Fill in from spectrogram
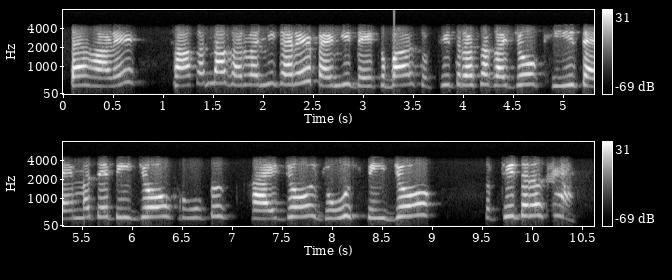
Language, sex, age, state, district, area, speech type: Sindhi, female, 45-60, Rajasthan, Ajmer, urban, conversation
